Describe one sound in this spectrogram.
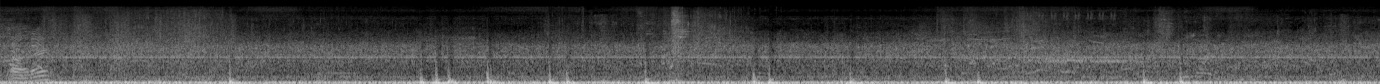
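A blade hacks into flesh with repeated wet thuds.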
